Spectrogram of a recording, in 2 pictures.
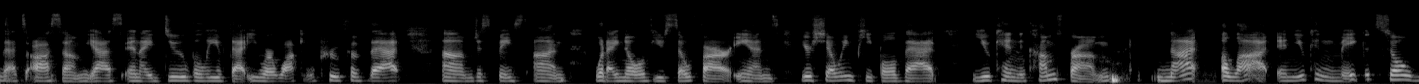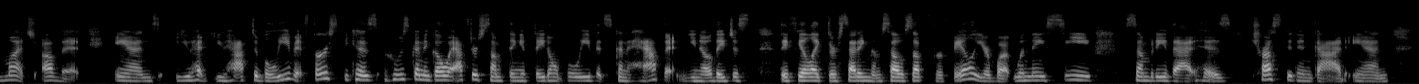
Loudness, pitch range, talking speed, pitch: -31 LUFS, 160-190 Hz, 195 wpm, 175 Hz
